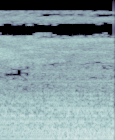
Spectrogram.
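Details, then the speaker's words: Nebulizer compressor switched on to deliver saline through a nasal nebulizer applicator for a sinus infection: steady loud mechanical hum and hiss of the small compressor running continuously. "plug in the tube to the nebulizer machine which looks like this and just press the compressor button"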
